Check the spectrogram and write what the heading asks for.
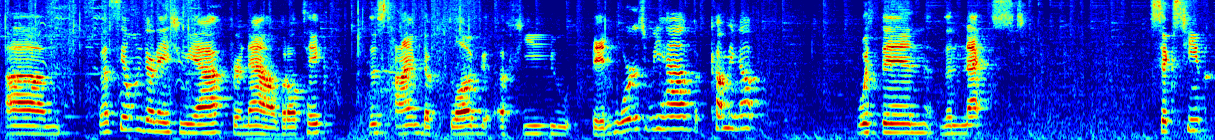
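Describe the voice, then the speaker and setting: Charity stream host, woman, very low voice, has hiccups, relaxed donation reads, faint music under. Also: takes it slowly. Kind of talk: reading donations and announcements.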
